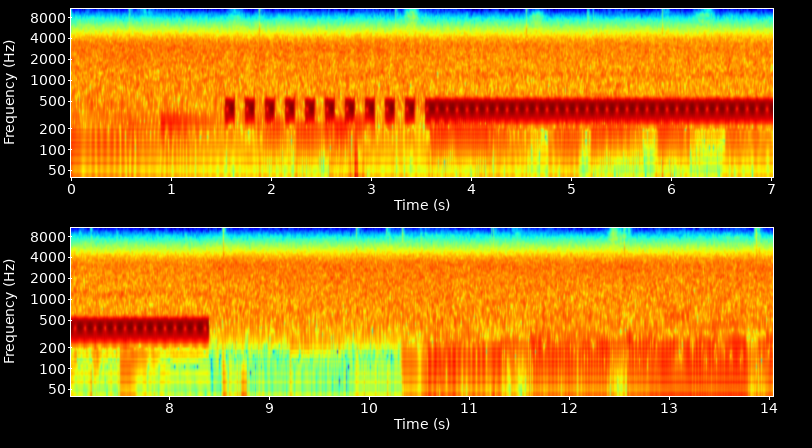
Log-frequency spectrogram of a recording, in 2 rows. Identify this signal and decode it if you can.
Telephone call progress tone (North American plan), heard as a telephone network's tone, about 350, 440 Hz, 0.1 s on and 0.1 s off, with phone line noise. Stutter dial tone.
